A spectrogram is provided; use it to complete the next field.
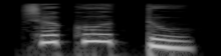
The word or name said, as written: ಚಕೋತ್ತು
